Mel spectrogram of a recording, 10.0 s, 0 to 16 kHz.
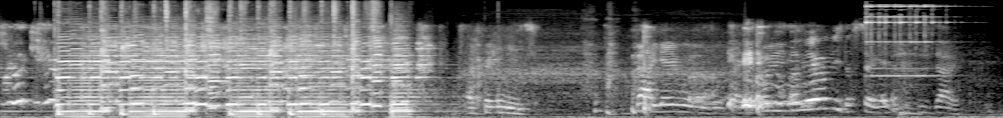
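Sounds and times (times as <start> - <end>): people laughing: 5.8 - 8.0
bell-like ringing chime: 8.6 - 10.0.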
